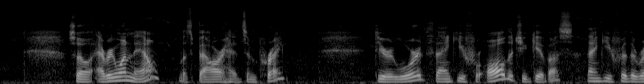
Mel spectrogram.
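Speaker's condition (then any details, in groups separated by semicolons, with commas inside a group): No condition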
